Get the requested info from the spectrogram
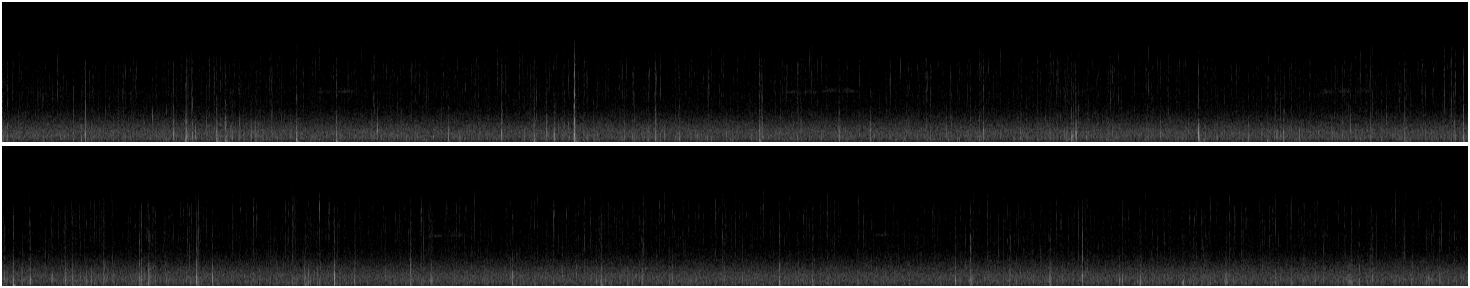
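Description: Steady rain, an even hiss with irregular sharp drop hits.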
